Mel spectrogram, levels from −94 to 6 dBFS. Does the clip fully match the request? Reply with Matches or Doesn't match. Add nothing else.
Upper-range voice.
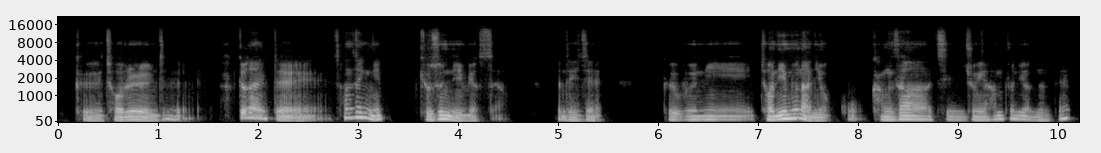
Doesn't match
